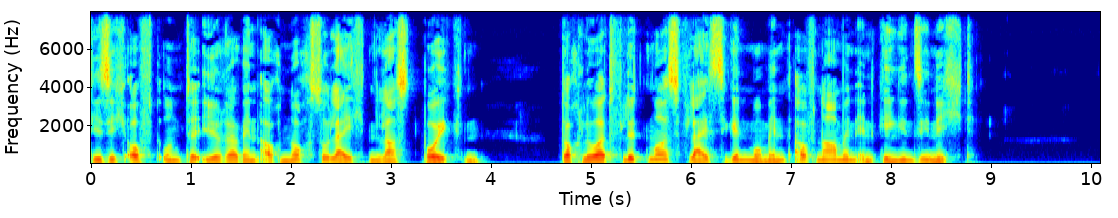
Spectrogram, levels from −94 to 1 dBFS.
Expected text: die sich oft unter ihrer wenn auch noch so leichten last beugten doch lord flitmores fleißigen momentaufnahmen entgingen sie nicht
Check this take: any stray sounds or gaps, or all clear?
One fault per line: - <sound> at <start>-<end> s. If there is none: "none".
none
